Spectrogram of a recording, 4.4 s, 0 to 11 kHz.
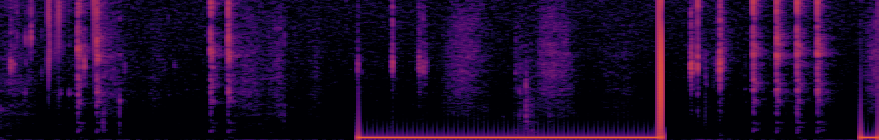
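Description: Faint mouse and keyboard clicks, then a pure sine tone from Ableton's Operator synth, the note A at about 220 Hz, held steady for about a second and a half. It starts and stops abruptly with a click at each end.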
